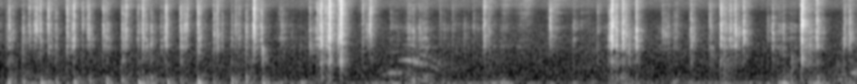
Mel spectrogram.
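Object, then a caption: Plastic pocket calculator keys. Fingers rapidly press and tap the keys of a small black plastic pocket calculator. The result is bursts of quick, dry, bright plastic clicks, with sharper louder taps around the middle and near the end. Short quiet pauses fall between the flurries, and each click dies away almost instantly.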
